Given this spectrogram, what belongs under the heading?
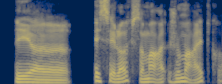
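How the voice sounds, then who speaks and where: Against a quiet background, a man talks at a moderate pace and medium pitch. The sound is dry and close, with no echo. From France, Saint-Étienne. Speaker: astrologer. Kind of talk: podcast interview. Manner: hesitant, many fillers.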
